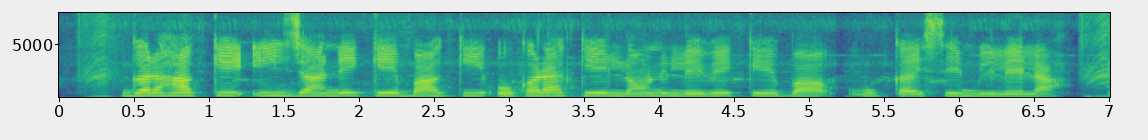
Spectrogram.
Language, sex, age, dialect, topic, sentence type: Bhojpuri, female, <18, Western, banking, question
